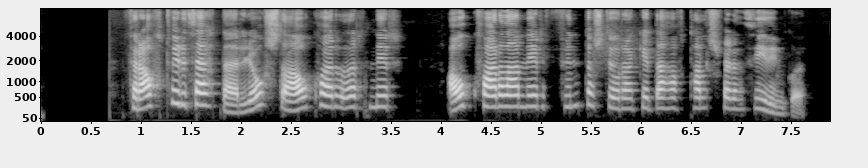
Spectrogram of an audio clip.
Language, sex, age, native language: Icelandic, female, 50-59, Icelandic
